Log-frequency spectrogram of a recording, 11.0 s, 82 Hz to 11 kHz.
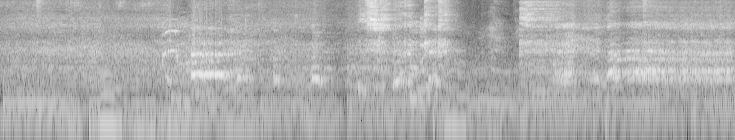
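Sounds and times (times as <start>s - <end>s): loud live band music: 0.0s - 11.0s.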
